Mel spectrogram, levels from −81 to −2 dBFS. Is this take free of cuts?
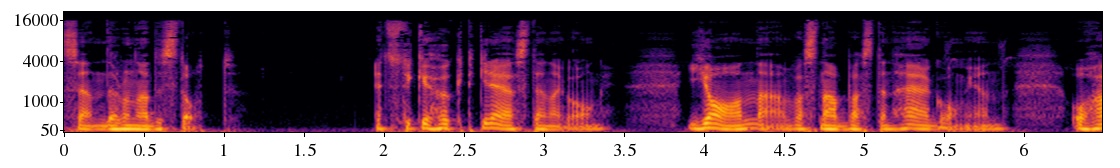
yes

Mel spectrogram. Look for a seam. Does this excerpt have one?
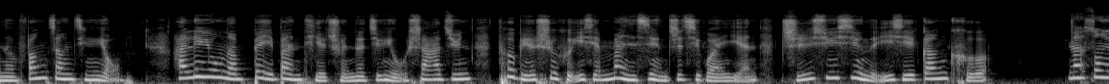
no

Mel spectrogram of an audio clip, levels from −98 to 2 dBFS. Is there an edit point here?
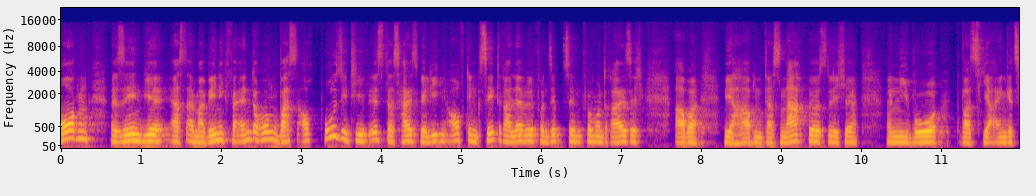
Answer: no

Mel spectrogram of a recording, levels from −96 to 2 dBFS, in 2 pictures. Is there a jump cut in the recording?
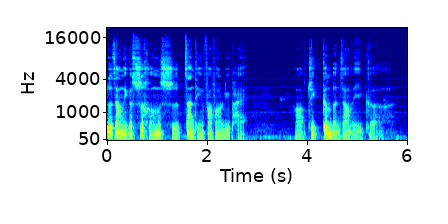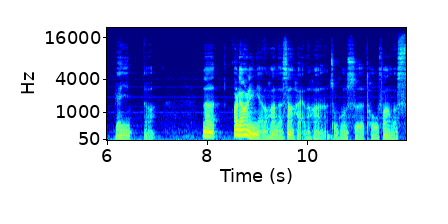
no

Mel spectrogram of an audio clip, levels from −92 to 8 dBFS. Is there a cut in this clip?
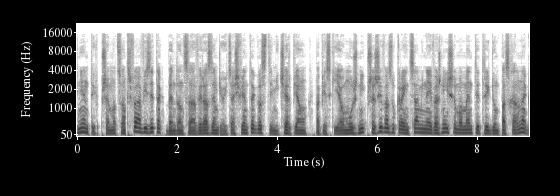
yes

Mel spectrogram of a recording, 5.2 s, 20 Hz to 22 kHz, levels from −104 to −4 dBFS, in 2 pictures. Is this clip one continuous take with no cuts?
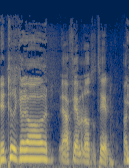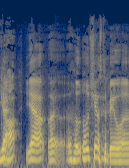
no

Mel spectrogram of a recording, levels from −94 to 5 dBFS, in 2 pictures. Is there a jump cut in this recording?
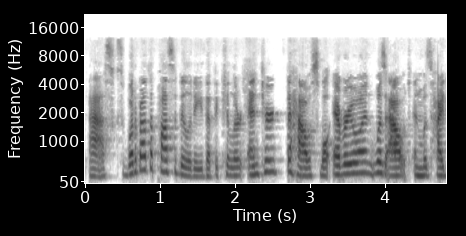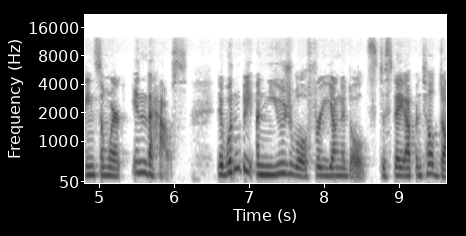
no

